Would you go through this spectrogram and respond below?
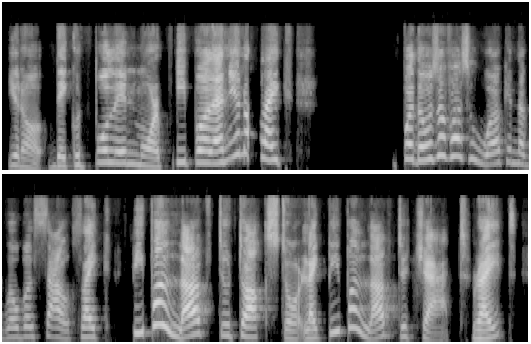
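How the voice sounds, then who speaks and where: A woman's voice: a little high, very animated, unhurried, no echo. Chatty woman lecturer, dry close sound. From India. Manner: chatty, many fillers like "like" and "you know". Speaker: professor lecturing. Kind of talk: casual conference lecture.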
